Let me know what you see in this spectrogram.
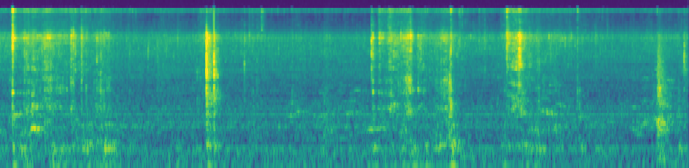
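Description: Mutton pieces frying and sizzling in a steel karahi while being stirred with a metal spoon. The spoon scrapes and clinks against the pan every few seconds, loudest about three seconds in.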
